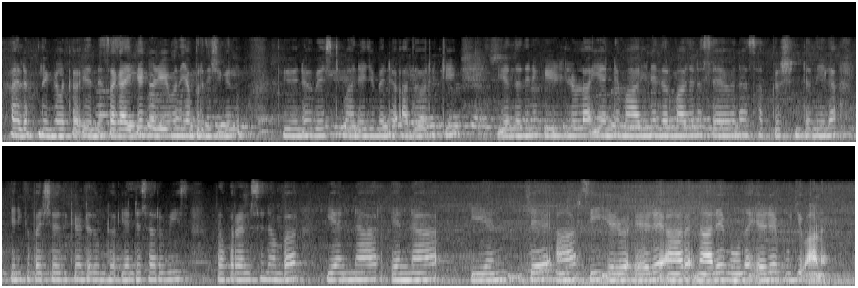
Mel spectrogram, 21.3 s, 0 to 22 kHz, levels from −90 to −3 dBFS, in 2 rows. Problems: background sounds at intervals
